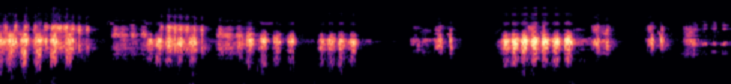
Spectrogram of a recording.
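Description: Eurasian magpie giving harsh, dry rattling chatter in bursts of rapid notes, about four per second, broken by brief pauses; no other sounds.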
